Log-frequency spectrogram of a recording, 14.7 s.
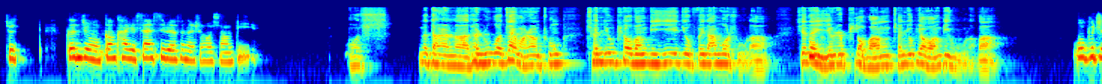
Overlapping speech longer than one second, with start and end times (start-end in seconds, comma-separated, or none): none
